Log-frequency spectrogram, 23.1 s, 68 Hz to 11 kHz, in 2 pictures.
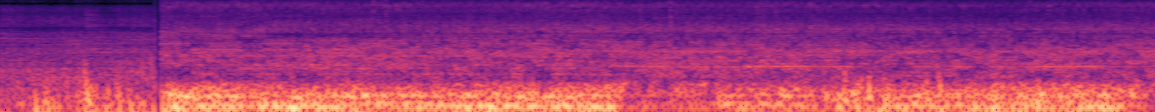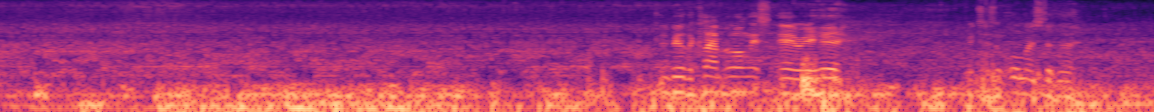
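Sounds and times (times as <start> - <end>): diesel machinery engine rumble: 0.0 - 23.0
wind buffeting: 0.0 - 23.0.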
